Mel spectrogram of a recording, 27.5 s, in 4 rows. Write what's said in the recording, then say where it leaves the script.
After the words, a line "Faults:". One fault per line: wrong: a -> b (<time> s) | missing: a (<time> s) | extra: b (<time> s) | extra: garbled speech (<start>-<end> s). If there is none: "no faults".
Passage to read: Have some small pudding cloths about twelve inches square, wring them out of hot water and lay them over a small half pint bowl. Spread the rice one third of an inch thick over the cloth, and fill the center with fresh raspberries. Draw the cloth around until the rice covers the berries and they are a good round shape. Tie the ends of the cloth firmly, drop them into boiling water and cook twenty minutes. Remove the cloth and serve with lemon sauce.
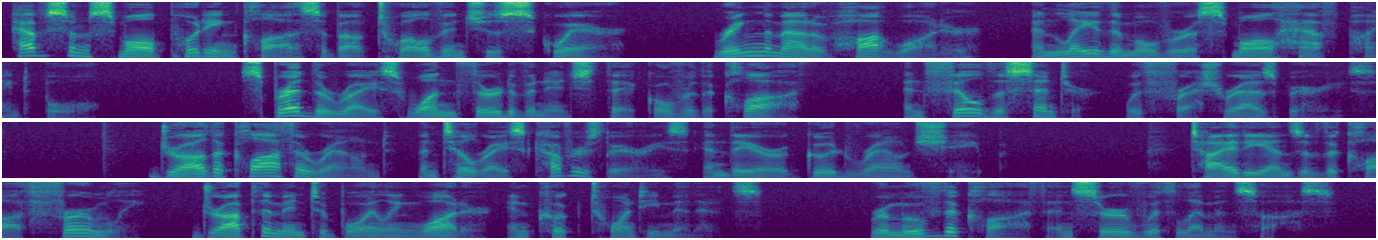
Have some small pudding cloths about twelve inches square, wring them out of hot water and lay them over a small half pint bowl. Spread the rice one third of an inch thick over the cloth, and fill the center with fresh raspberries. Draw the cloth around until rice covers berries and they are a good round shape. Tie the ends of the cloth firmly, drop them into boiling water and cook twenty minutes. Remove the cloth and serve with lemon sauce.
Faults:
missing: the (16.1 s)
missing: the (16.7 s)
